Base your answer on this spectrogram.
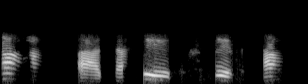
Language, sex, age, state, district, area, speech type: Hindi, female, 60+, Bihar, Muzaffarpur, rural, conversation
